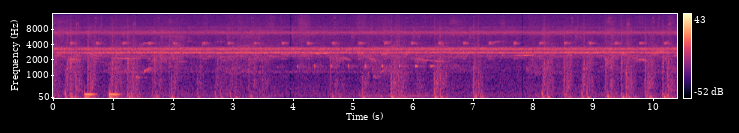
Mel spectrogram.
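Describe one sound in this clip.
Footsteps tread on dirt.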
